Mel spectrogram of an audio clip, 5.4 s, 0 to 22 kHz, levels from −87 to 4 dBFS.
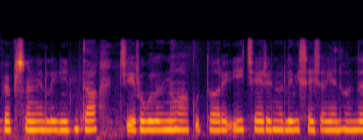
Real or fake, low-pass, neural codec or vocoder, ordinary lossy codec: fake; none; codec, 16 kHz, 1 kbps, X-Codec, WavLM features, trained on Multilingual LibriSpeech; none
